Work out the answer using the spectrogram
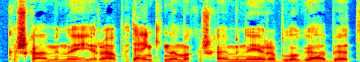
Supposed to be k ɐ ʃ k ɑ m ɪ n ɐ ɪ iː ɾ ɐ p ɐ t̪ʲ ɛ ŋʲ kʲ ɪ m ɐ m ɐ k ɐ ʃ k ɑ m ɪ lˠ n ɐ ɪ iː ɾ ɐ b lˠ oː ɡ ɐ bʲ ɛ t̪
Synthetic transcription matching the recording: k ɐ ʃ k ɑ m ɪ n ɐ ɪ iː ɾ ɐ p ɐ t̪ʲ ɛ ŋʲ kʲ ɪ n ɐ m ɐ k ɐ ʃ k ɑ m ɪ n ɐ ɪ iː ɾ ɐ b lˠ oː ɡ ɐ bʲ ɛ t̪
